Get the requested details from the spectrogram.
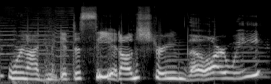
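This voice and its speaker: A high, girlish-cute young woman livestreams a game in a bubbly anime-streamer manner. She is giggly, excitable and quick to get flustered while chatting with viewers. Faint music plays behind her voice. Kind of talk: livestream chat and reading visual novel aloud.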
